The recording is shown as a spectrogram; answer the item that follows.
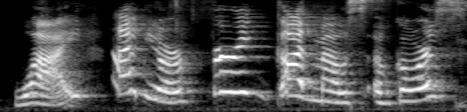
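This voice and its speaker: A woman puts on a squeaky character voice at an extremely high pitch, speaking very slowly with very wide pitch swings. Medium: read story.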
